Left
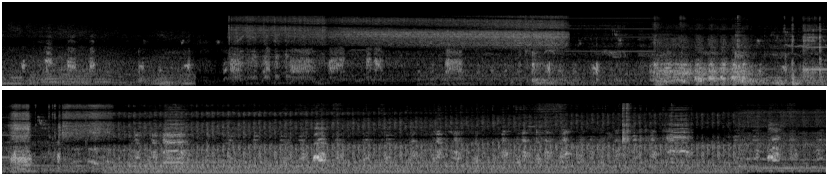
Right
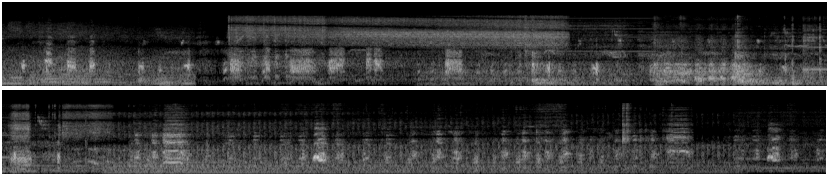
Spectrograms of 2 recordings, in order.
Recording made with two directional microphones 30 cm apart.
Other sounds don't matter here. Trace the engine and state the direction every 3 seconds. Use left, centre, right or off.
right, right, centre, left, left, left.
